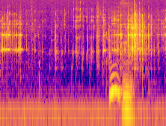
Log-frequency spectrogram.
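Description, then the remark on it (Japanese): A quick clink of glasses touching in a toast, a couple of bright ringing taps near the end, with people's voices and background chatter around it. “乾杯しましょうか。 はい、 はい、乾杯。”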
